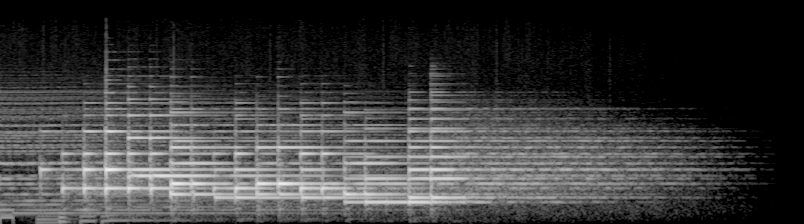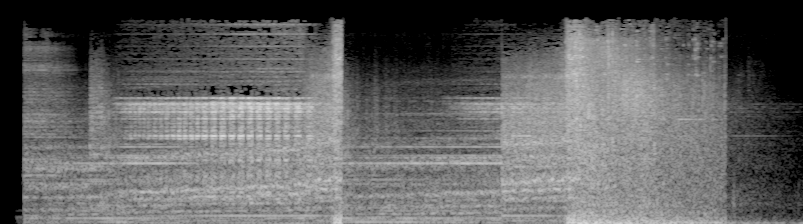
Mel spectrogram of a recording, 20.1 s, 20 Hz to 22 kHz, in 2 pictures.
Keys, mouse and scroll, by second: 0.0 middle click, 0.5 scroll up 1, 0.7 middle click, 2.7 KP_7, 3.5-4.3 scroll down 3, 9.4-10.0 scroll up 1.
